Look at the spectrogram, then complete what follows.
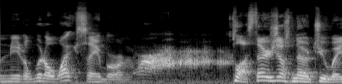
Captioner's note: man growling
